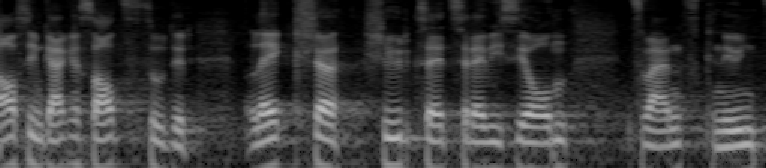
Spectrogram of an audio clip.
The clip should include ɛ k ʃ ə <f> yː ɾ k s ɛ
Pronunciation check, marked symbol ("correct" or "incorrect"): incorrect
